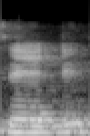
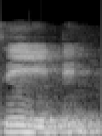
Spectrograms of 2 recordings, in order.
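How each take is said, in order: Both takes have the same delivery.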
